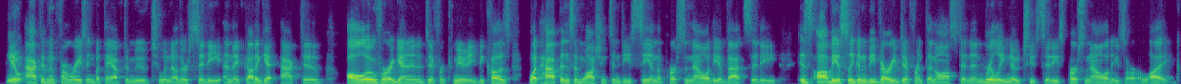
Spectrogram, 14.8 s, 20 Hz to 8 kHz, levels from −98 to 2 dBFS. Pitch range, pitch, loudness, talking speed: 90-110 Hz, 95 Hz, -21 LUFS, 225 wpm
